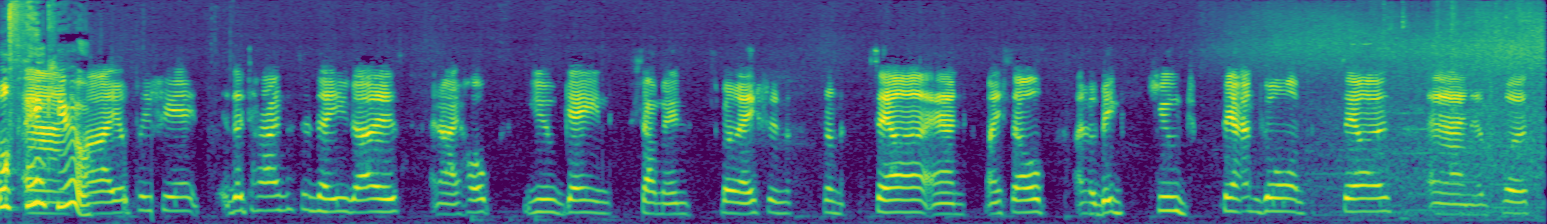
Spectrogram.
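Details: Dysarthria in a woman author born with cerebral palsy affecting both sides of her body; her speech is largely unintelligible to automatic transcription.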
